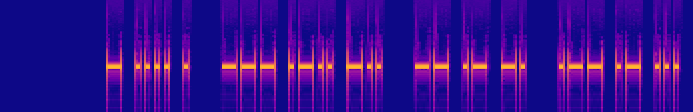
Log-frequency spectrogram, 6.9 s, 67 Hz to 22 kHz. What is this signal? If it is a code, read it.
Morse code, heard as a keyed tone, about 25 wpm, 700 Hz. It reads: THE OLD MAN WAS
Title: Sentences from Top 1100 Words 25wpm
